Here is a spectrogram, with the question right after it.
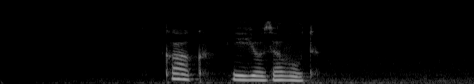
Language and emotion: Russian, neutral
